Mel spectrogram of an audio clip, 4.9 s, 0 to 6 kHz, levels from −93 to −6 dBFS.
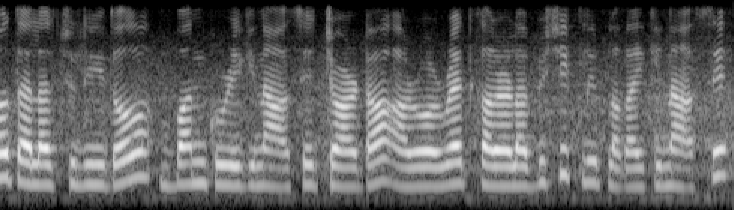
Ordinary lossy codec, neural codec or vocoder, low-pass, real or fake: none; none; 5.4 kHz; real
